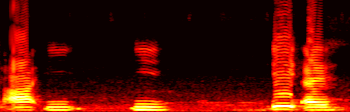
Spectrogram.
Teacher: जिन स्वरों के उच्चारण में होठ वृत्तमुखी या गोलाकार नहीं होते हैं उन्हें अवृत्तमुखी स्वर कहते हैं।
